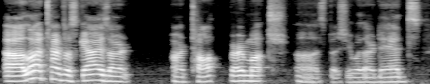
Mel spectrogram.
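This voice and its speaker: A man talking as a counselor in a casual, candid discussion, with a relaxed, folksy manner. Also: on the high side, normal speed. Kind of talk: casual podcast-style discussion.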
